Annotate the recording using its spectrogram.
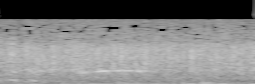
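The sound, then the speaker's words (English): Steady applause from an audience for the event staff and volunteers: a dense, even wash of many hands clapping at a constant moderate level throughout, with no pauses or build. “You're going to be doing a lot of clapping. Keep it up.”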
